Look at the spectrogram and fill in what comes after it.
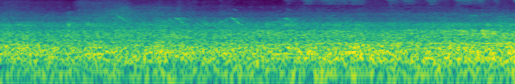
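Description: Electric locomotive hauling a container freight train as it approaches: a steady rumble of wheels on rail, growing slowly louder.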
